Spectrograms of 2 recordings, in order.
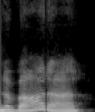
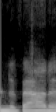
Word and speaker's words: Nevada: world, but here in Nevada, or Nevada is how they say it here.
